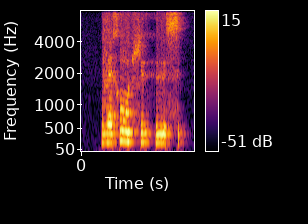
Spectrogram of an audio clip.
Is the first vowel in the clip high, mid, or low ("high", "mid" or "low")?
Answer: mid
